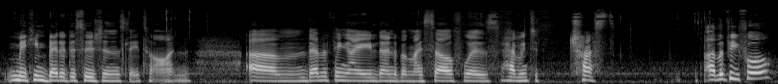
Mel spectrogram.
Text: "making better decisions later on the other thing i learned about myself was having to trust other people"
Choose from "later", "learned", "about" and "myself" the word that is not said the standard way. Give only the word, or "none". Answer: none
